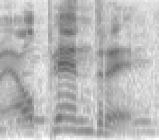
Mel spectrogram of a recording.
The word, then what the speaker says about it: Alpendre: Alpendre. There you go. Got it the first time around. My pronunciations are getting better from the start.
